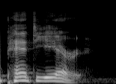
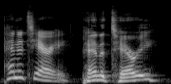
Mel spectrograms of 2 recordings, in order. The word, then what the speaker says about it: Panettiere: Hayden Panettiere. Did I pronounce that correct? – Panettiere.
